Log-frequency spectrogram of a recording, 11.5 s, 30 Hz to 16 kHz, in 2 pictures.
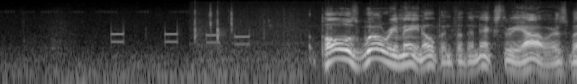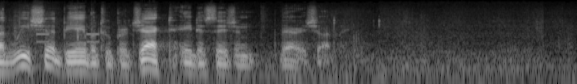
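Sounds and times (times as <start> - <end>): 
telephone keypad DTMF tones dialing a number: 1.1 - 2.5, 6.1 - 6.8
speech: 3.2 - 9.3.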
